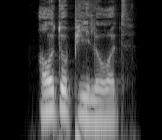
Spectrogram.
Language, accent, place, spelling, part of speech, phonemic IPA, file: German, Germany, Berlin, Autopilot, noun, /ˈaʊ̯topiˌloːt/, De-Autopilot.ogg
- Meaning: autopilot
